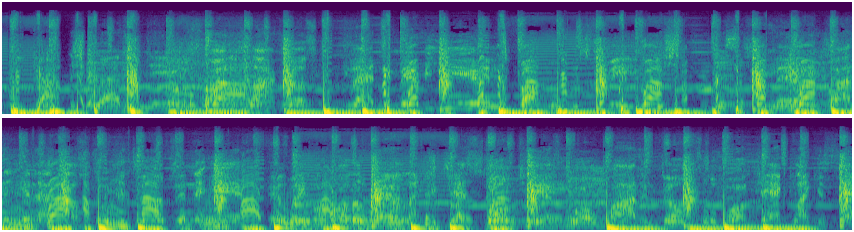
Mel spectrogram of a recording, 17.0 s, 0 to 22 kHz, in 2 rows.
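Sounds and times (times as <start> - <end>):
heavy bass line: 0.0 - 17.0
rapped vocals: 0.0 - 17.0.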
